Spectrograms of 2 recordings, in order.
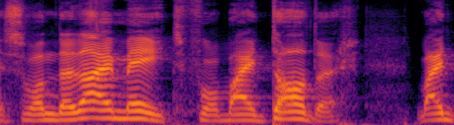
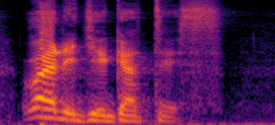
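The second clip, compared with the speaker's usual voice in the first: put-on dwarf character voice, mock furious. Retelling a scene where a dwarf grabs a vendor over a bracelet, angry dwarf voice. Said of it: "a dwarf getting angry".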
